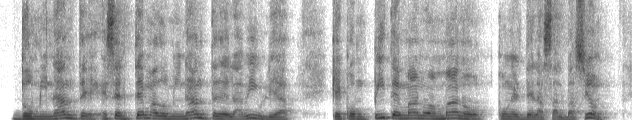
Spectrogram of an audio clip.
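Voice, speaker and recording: Loud and fairly slow, a man speaks with a dark, mellow tone, high pitch for a man, and ordinary pitch variation. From Cuba. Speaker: pastor. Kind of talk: sermon. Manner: loud, raises voice.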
